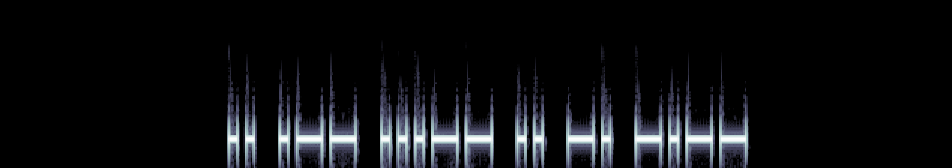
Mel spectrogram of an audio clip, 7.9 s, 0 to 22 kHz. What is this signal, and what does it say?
Morse code, heard as a keyed tone, about 17 wpm, 700 Hz. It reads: IW3INY
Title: DXCC-100 Call Signs - 6 Characters - 17wpm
